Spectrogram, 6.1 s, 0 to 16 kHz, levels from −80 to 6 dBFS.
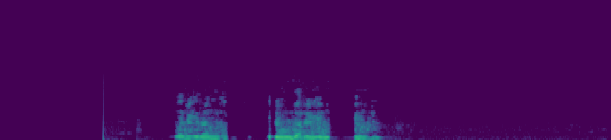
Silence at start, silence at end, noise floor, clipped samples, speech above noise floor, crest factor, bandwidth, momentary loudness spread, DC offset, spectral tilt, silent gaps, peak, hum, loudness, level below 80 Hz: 1.75 s; 2.3 s; -74 dBFS; under 0.1%; 46 dB; 18 dB; 6.2 kHz; 18 LU; under 0.1%; -8.5 dB/octave; none; -14 dBFS; none; -30 LUFS; -78 dBFS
